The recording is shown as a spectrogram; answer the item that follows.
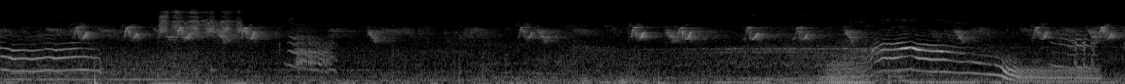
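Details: Stray cats, with a big-nosed cat slapping away a kitten: a short falling meow opens, then a long, strained meow swells and slides downward near the end, over faint rustling and a low background hum.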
